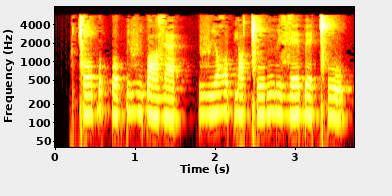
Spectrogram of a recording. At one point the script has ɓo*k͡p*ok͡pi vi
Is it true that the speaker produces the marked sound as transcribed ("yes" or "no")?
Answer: yes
